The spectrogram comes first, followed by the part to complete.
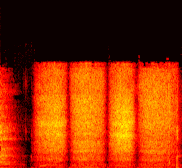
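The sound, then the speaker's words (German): A person imitates a teacher's heavy huffing breath: four loud, breathy exhalations in a steady rhythm, each a rough puff of air, with no talking. “Der schnauft immer so, hä? um ein bisschen Stimmung zu machen.”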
